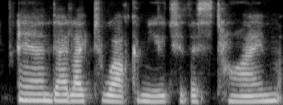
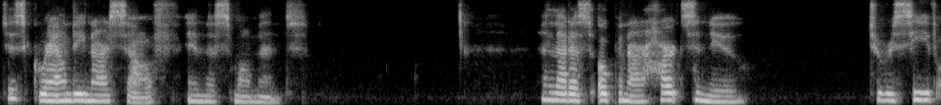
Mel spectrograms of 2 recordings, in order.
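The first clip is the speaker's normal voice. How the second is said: guided meditation; 3 dB quieter than usual. Acted. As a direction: ease the listeners into stillness, unhurried.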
